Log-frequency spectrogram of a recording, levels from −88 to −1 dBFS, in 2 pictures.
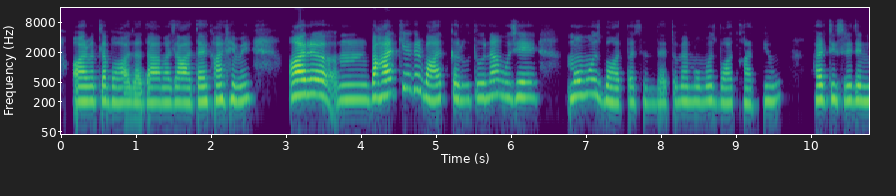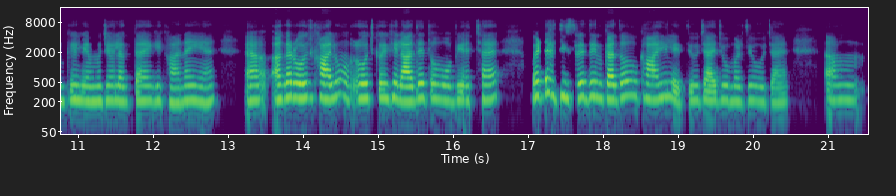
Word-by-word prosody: और 205 0 +2
मतलब 205 0 -2
बहुत 195 - -3
ज़्यादा 95 - -1
मज़ा 195 0 -3
आता 190 +1 -4
है 205 - +2
खाने 215 +1 -1
में। 220 +3 -4 0.6
और 275 +1 +10
उम, 225 -5 0
बाहर 260 +4 +5
की 385 - -5
अगर 355 -2 -4
बात 225 -1 0
करूँ 220 -2 -3
तो 235 0 -3
ना 260 +3 -1
मुझे, 245 -1 -3 0.4
मोमोज़ 270 0 -1
बहुत 190 -3 -2
पसंद 190 -1 -10
है - - -7
तो - - -12
मैं 205 0 -3
मोमोज़ 200 +1 -5
बहुत 190 0 -5
खाती 185 +2 -8
हूँ। 205 +3 -6 0.5
हर 220 0 +3
तीसरे 215 -1 -3
दिन 205 -1 -1
के 220 +1 -1
लिए 210 -1 0
मुझे 205 +1 -1
लगता 200 -1 -2
है 210 0 0
कि 210 0 -4
खाना 195 +1 -1
ही 215 -1 0
है। 200 +1 -3 0.4
अ, - - 0 0.3
अगर 235 +3 +4
रोज़ 235 0 +4
खा 230 -2 +7
लूँ 255 +5 0
रोज़ 235 +2 +2
कोई 235 0 +1
खिला 205 -4 +6
दे 235 +3 +3
तो 230 - +1
वो 215 -1 -1
भी 215 - +2
अच्छा 210 +1 -4
है 225 +3 0 0.5
बट 260 +3 +4 0.2
तीसरे 240 -1 +1
दिन 245 -2 0
का 225 -1 +7
तो 265 +1 0
खा 230 -2 +2
ही 235 +3 -1
लेती 105 - -3
हूँ 105 - -3
चाहे 105 0 +1
जो 215 0 -3
मर्ज़ी 205 0 -5
हो 205 -1 -5
जाए। 95 - -7 0.5
अम, 215 0 -4
215 Hz, 195 wpm, -23 LUFS, 200-235 Hz, 0.6 s, और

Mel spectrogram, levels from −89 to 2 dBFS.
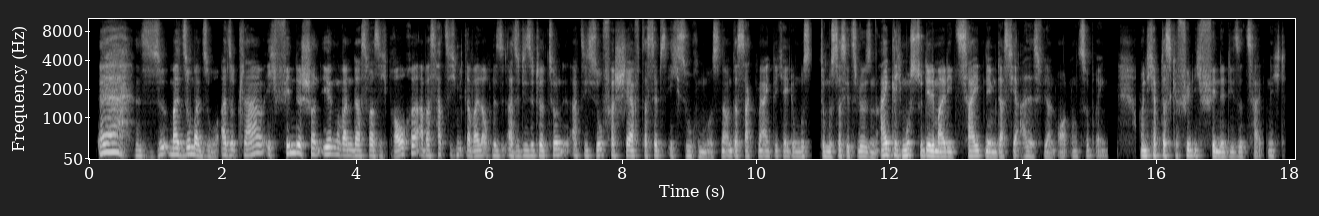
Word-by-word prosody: Äh, 200 +3 +6 0.3
es 120 -2 -6 0.2
i 150 - +1
so - - -2
mal 150 -2 +4
so, 155 +3 +2
mal 135 -7 +3
so. 105 -3 -8
Also 135 -1 0
klar, 165 +8 -1
ich - - -6
finde 185 +1 +3
schon 150 -4 0
irgendwann 145 -6 +2
das, 125 0 +1
was 125 -1 0
ich 105 - -13
brauche, 180 +5 +2
aber 125 - -2
es 125 +2 -5
hat 145 -1 -5
sich 125 -1 -8
mittlerweile 125 -3 -2
auch - - -7
'ne 125 - -4
S 120 +1 -6
also 115 +1 -3
die 120 +2 -5
Situation 125 +2 0
hat 125 -1 -8
sich 120 -1 -5
so 130 +1 +1
verschärft, 130 -2 0
dass - - -2
selbst - - -1
ich - - -4
suchen 110 -2 -4
muss, - - -5
ne? - - -1
Und - - -4
das - - +2
sagt 110 +1 -5
mir 115 - +1
eigentlich: 115 +1 -6
„Ey, 110 - -3
du 105 - -6
musst 105 +1 -2
du 110 - -2
musst 105 0 +2
das - - +2
jetzt 105 0 -3
lösen. 105 -4 -1
Eigentlich 135 -1 +4
musst 135 +3 +4
du - - 0
dir 120 +1 +8
de 120 - +10
mal 105 -1 +6
die 105 - 0
Zeit 115 +3 +2
nehmen, 100 -1 +3
das - - 0
hier - - -3
alles - - -5
wieder - - -5
in - - -13
Ordnung 110 - -9
zu 115 +2 -4
bringen." 115 0 -12 0.5
Und 115 -1 +3
ich 120 - -2
habe 125 0 +1
das 135 +2 +3
Gefühl, 125 -1 -2
ich 120 - -4
finde 105 -3 +2
diese 105 +1 -6
Zeit 105 - -7
nicht. - - -8
120 Hz, 260 wpm, -25 LUFS, 110-135 Hz, 0.5 s, de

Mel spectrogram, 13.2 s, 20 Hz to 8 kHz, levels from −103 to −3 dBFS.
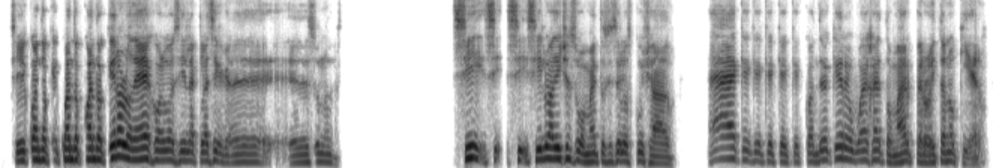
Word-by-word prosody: Sí, 160 +3 0
cuando 180 0 +2
que - - -9
cuando 185 -1 +3
cuando 190 -2 +3
quiero, 225 +3 +7
lo 220 -3 +8
dejo 185 -1 +5
algo 170 +1 -1
así, 160 +1 -3
la 160 -1 -3
clásica, 155 0 -3 0.2
eh, 135 -1 -6 0.6
es 135 - -8
uno 145 -2 -7 1.6
Sí 205 -1 +4
sí 180 - 0
sí 175 -1 -1
sí, 180 0 +2
lo 205 +1 +4
ha - - +3
dicho 195 0 +4
en - - -2
su 170 - -3
momento. 145 0 -2
Sí, 140 0 -6
se 155 +3 -2
lo 155 - 0
he - - -2
escuchado: 120 -8 -5 0.4
"Ah, 195 +2 +1
que 175 -1 -9
que 155 -2 -10
que 150 -2 -7
que 140 0 -7
que 140 +1 -12
cuando 145 +2 -7
yo 175 -2 -5
quiera 200 -1 -1
voy 170 -1 -5
a - - -1
dejar 175 +1 -3
de - - -17
tomar, 135 +3 -3
pero 65 - -3
ahorita 65 - -3
no 150 -2 -5
quiero", 110 0 -6
160 Hz, 215 wpm, -21 LUFS, 140-185 Hz, 1.6 s, lo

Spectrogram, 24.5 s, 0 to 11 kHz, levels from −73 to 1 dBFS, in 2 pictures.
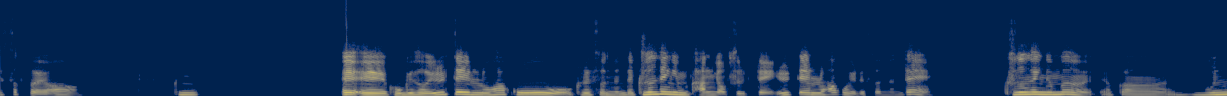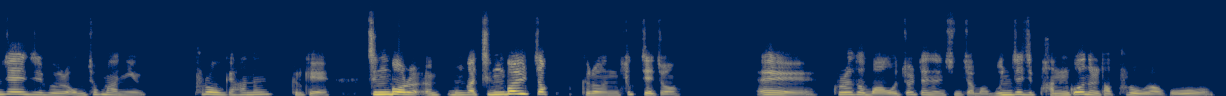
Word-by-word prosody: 했었어요. 190 -5 -8 0.9
그 210 -2 -6 1.5
예예. 200 -4 +6
거기서 185 +2 -2
1 215 +5 +1
대 250 +1 +4
1 220 -3 +1
로 200 +1 -3
하고 220 -7 0
그랬었는데 195 -1 -7
그 230 - -5
선생님 250 -5 +3
강의 170 -2 -5
없을 170 +5 -8
때 150 -1 -3
1 205 +2 -4
대 230 - +2
1 205 -2 -2
로 200 - -5
하고 220 -1 -6
이랬었는데 170 +8 -9 0.7
그 225 - -5
선생님은 235 -6 +2
약간 180 -2 -12 0.2
문제집을 220 -2 0
엄청 175 +10 -6
많이 185 -8 -5 0.6
풀어오게 240 -5 0
하는 225 +4 -5 0.2
그렇게 175 -6 -3 0.4
징벌을 245 -1 +8
예 - - -6
뭔가 210 +2 +1
징벌적 270 +5 +6 0.3
그런 175 -3 -2
숙제죠. 165 -12 -2 0.8
예. 180 -9 +1 0.2
그래서 230 -1 0
막 170 -3 0
어쩔 165 +9 -2
때는 195 -6 -5
진짜 175 -1 -6
막 150 -2 -9
문제집 210 +4 0
반 170 +3 -3
권을 235 -2 +3
다 160 -3 -3
풀어오라고 155 -3 -4
200 Hz, 240 characters per minute, -22 LUFS, 175-230 Hz, 1.5 s, 징벌을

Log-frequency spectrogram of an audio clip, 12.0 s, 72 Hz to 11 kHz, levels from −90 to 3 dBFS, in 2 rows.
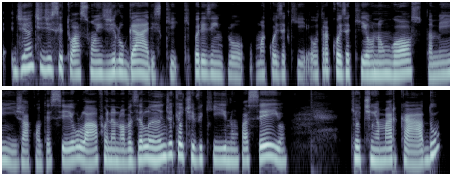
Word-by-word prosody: diante 215 +5 0
de 195 0 0
situações, 155 -4 -1
de 150 +2 -1
lugares 155 -3 +1
que 145 - -11
que, - - -22
por 160 -1 +1
exemplo, 145 -3 -5
uma 150 +2 -8
coisa 150 -1 -5
que 140 -2 -13
outra 170 +3 -4
coisa 160 -2 +1
que 155 - -5
eu 145 0 +1
não 150 0 0
gosto, 155 +3 +2
também, 145 +2 -4
e - - -10
já 140 +1 -4
aconteceu 150 +4 -3
lá, 150 -3 +4
foi 175 - -2
na 160 -1 0
Nova 155 +1 -1
Zelândia, 180 +5 +4
que 225 - +5
eu - - +6
tive 185 -3 -1
que 170 -1 -3
ir - - 0
num 160 0 -2
passeio 170 +1 +4 0.9
que 190 - +1
eu 180 - +4
tinha 175 -2 -1
marcado, 165 - +2
160 Hz, 190 wpm, -24 LUFS, 150-175 Hz, 0.9 s, eu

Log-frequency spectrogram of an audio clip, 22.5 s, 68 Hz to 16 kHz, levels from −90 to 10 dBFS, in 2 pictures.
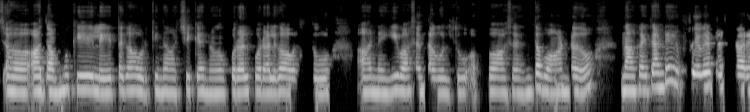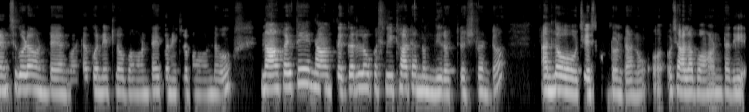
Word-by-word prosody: ఆహ్, 185 -1 +4
ఆ - - +8 0.2
దమ్ముకి 200 +3 +2 0.3
లేతగా 180 +3 0
ఉడికిన 185 +1 -4 0.3
చికెను 190 -2 -2 0.2
పొరలు 185 0 +2
పొరలుగా 180 0 +1
వస్తూ, 175 0 -7 0.7
ఆ - - 0 0.2
నెయ్యి 175 +2 -1
వాసన 190 0 -1
తగులుతూ 180 -1 -4 0.2
అబ్బా! 190 0 -4 0.2
అసలు 180 0 -5
ఎంత 180 +4 0
బావుంటదో. 185 +1 +1 0.6
నాకైతే 200 +2 +2
అంటే 230 +7 +3 0.3
ఫేవరైట్ 230 +2 +5
రెస్టారెంట్స్ 205 0 0
కూడా 210 0 +4
ఉంటాయి 180 -1 -3
అన్నమాట, 165 -1 -12 0.2
కొన్నిట్లో 185 0 -4
బావుంటాయి 175 +2 -6
కొన్నిట్లో 175 -1 -6
బావుండవు. 170 +1 -7 0.6
నాకైతే 230 +5 +6 0.2
నా 215 - +6 0.3
దగ్గరలో 210 +3 0
ఒక 215 -1 -7
స్వీట్ 210 -1 -5
హార్ట్ 210 0 +2
అని 195 0 +2
ఉంది 180 -1 +1
రెట్ 170 0 -9
రెస్టారెంట్ 170 0 -6 0.8
అందులో 200 +1 +6 0.3
చేసుకుంటూ 175 0 -3
ఉంటాను. 160 -1 -5 0.5
చాలా 180 -2 +4
బావుంటది. 180 +1 -3
185 Hz, 115 wpm, -21 LUFS, 175-200 Hz, 0.8 s, ఆ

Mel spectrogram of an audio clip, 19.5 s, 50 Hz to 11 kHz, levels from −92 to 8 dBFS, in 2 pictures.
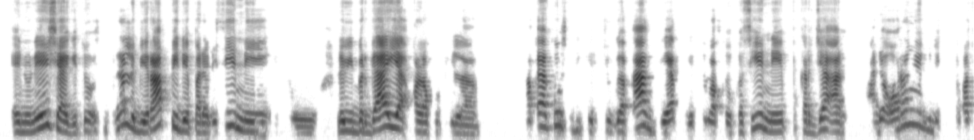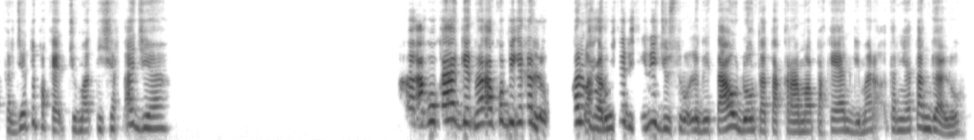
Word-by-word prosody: Indonesia 235 +9 +2
gitu 170 +5 -9
sebenernya 320 - -4
lebih 190 -3 -2
rapih 270 - +7
daripada 180 -3 -1
di 190 +2 -11
sini, 245 -11 -3
gitu. 425 - -13 0.2
Lebih 195 0 -2
bergaya 265 +6 +6
kalau 185 0 -2
aku 185 - -23
bilang, 155 -3 -8 0.5
tapi - - -7
aku 285 +2 -12
sedikit 215 - -17
juga 400 -2 -6
kaget 220 -7 +5
gitu 175 - -17
waktu 185 -1 -7
ke 185 - -8
sini 235 -6 -3
pekerjaan, 195 +1 -2 0.3
ada - - -6
orang 290 +9 -6
yang 290 - -9
di 200 - -16 0.2
tempat 205 0 -9
kerja 210 +6 -8
tuh 360 - -10
pakai 225 -6 0
cuma 215 -2 -7
t-shirt 235 0 -12
aja. 250 -1 -5 2.4
Heeh, 350 - +2
aku 390 +5 -1
kaget, 400 -4 +7
lah 340 - +6
aku 405 - -2
pikir 370 0 +3
kan, 370 - +4
"Loh 485 - -3 0.2
kan 370 0 +3
harusnya 250 - +1
di 270 - -8
sini 305 +9 -2
justru 245 - -8
lebih 435 -1 -5
tahu 285 -7 +5
dong 215 0 0
tata 200 -1 -2
krama 195 0 -2
pakaian 215 +3 -4
gimana," 200 +3 -9
ternyata 225 +3 -9
nggak 230 -7 -2
loh. - - -10
230 Hz, 180 wpm, -21 LUFS, 195-300 Hz, 2.4 s, rapih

